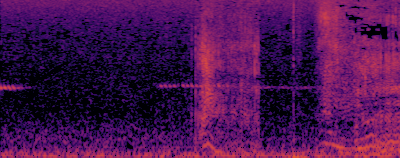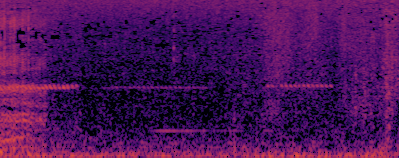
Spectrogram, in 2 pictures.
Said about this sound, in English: Take off my dress quick. The zipper's in the back.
